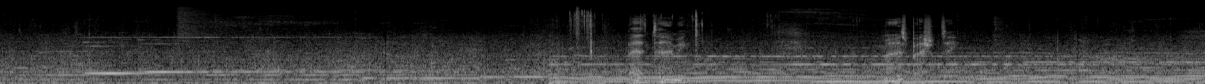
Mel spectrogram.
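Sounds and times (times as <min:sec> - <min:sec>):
long held synth notes: 0:00.1 - 0:06.3.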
